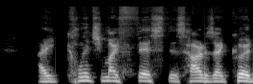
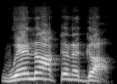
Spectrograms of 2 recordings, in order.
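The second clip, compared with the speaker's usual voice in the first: raised voice, higher and louder; sharp parent yell; retold yell; 5 semitones higher, 5 dB louder than usual. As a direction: yell at the kid to stop. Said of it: "I yelled".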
